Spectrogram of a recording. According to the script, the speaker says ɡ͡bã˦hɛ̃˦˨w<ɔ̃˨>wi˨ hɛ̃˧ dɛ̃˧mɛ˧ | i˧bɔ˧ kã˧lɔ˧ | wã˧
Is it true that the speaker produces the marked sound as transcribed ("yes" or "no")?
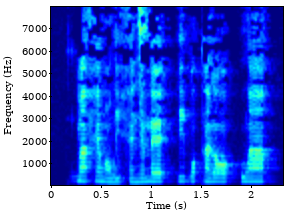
yes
